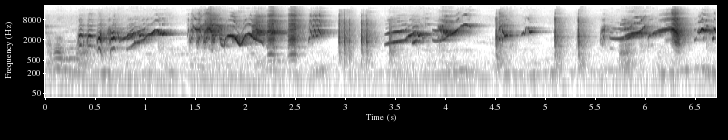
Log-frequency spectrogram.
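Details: Female and male Javan mynas singing loudly: twisting whistled phrases, harsh buzzes and sharp clicks, constant and rapid.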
